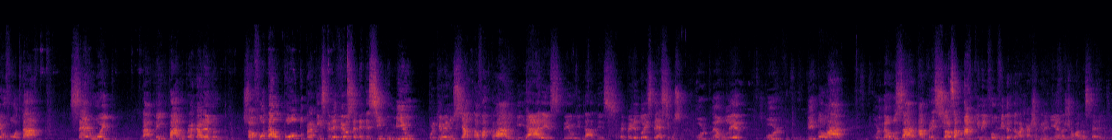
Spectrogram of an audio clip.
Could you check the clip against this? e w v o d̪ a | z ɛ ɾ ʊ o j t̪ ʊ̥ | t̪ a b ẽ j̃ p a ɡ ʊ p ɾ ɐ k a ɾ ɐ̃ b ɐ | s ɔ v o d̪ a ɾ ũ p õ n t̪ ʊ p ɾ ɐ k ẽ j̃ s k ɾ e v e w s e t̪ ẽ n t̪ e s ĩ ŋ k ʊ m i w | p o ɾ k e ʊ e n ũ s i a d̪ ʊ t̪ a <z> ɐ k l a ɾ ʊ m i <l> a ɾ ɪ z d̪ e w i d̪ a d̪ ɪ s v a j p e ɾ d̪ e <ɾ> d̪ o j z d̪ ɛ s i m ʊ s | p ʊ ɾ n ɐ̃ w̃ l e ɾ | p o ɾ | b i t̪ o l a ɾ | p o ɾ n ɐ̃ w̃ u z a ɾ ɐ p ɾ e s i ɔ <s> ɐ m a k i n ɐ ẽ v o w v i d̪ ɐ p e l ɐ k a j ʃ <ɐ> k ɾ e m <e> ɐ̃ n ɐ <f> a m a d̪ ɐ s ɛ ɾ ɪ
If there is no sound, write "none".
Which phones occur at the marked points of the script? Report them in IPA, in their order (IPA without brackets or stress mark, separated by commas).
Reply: v, ʎ, ɾ, z, ɐ, i, ʃ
